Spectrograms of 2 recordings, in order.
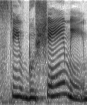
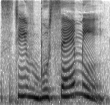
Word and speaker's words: Buscemi: And it's true, it's partial true, because it's an Italian name, and in Italy he would be pronounced as Steve Buscemi.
